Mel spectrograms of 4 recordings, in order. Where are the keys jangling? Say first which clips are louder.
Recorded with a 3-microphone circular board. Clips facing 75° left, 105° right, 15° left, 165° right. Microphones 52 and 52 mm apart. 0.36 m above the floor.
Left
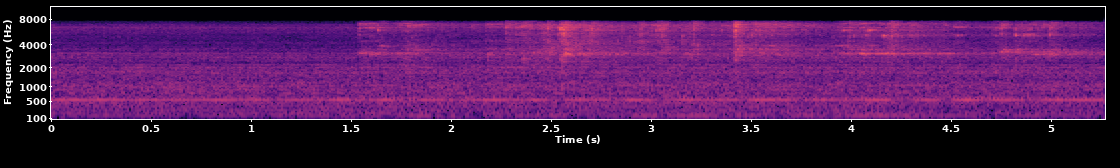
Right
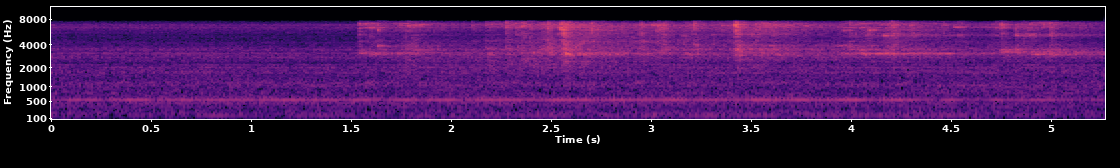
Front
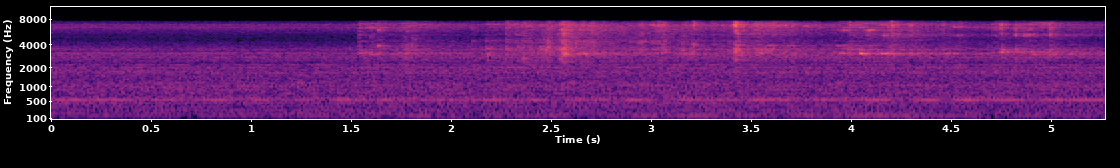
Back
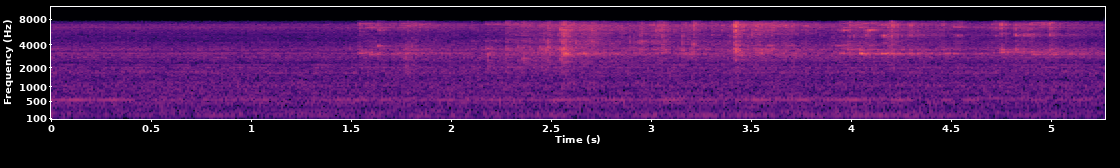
Left 1 dB, even; 120° left, 1.9 m; by 5.1 s 55° left, 1.7 m.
